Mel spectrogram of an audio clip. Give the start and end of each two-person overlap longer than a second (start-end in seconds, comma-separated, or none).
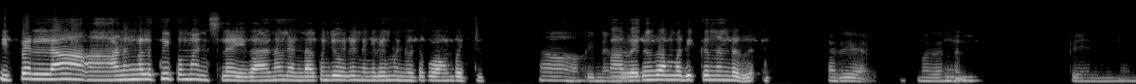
none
